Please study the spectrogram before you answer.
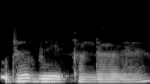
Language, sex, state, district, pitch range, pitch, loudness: Hindi, male, Bihar, Jamui, 120-135 Hz, 125 Hz, -16 LUFS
